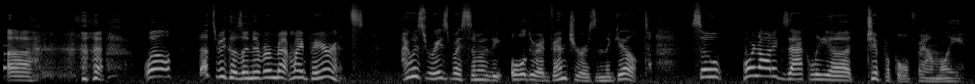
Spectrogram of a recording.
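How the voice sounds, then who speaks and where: A woman voicing an upbeat, kindhearted teenage boy adventurer in a video game, earnest and friendly. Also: fairly high pitch.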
